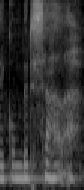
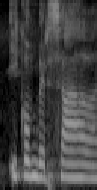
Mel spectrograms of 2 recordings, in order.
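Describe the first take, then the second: First: Y conversaba trailing off into a whisper; fading to a whisper. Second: Said in the usual way. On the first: Shown as a demonstration. Preacher fading conversaba into a whisper for the congregation. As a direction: whisper y conversaba as it fades away.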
